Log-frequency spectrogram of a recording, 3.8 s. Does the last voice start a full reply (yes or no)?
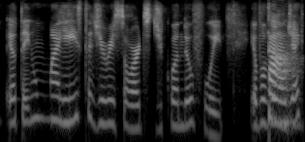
no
